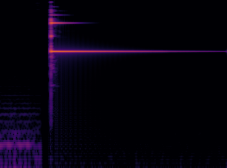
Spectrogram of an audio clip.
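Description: A single bright bell chime strikes sharply, then its clear high tone rings on and slowly fades over about two seconds, heard alone with no talking.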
